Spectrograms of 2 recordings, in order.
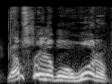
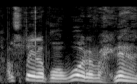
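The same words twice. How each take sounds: First: Loud, high excited shout; hyped about standing on water. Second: Said in the usual way. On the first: Real, not acted. Excited on the ice.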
